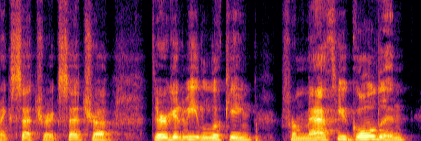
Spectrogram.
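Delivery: plain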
